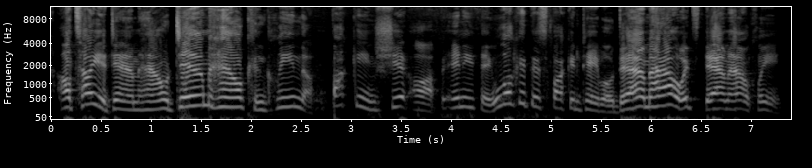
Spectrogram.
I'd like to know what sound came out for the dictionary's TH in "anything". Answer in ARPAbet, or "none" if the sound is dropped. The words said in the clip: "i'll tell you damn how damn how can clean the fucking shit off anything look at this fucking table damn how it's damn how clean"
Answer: TH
